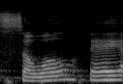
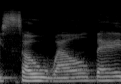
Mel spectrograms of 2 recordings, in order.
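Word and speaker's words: Sowell Bay: town name um and it's Soul Bay I thought it might be so well they because that's kind of how it's spelled it is how it's spelled um I'm curious did you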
